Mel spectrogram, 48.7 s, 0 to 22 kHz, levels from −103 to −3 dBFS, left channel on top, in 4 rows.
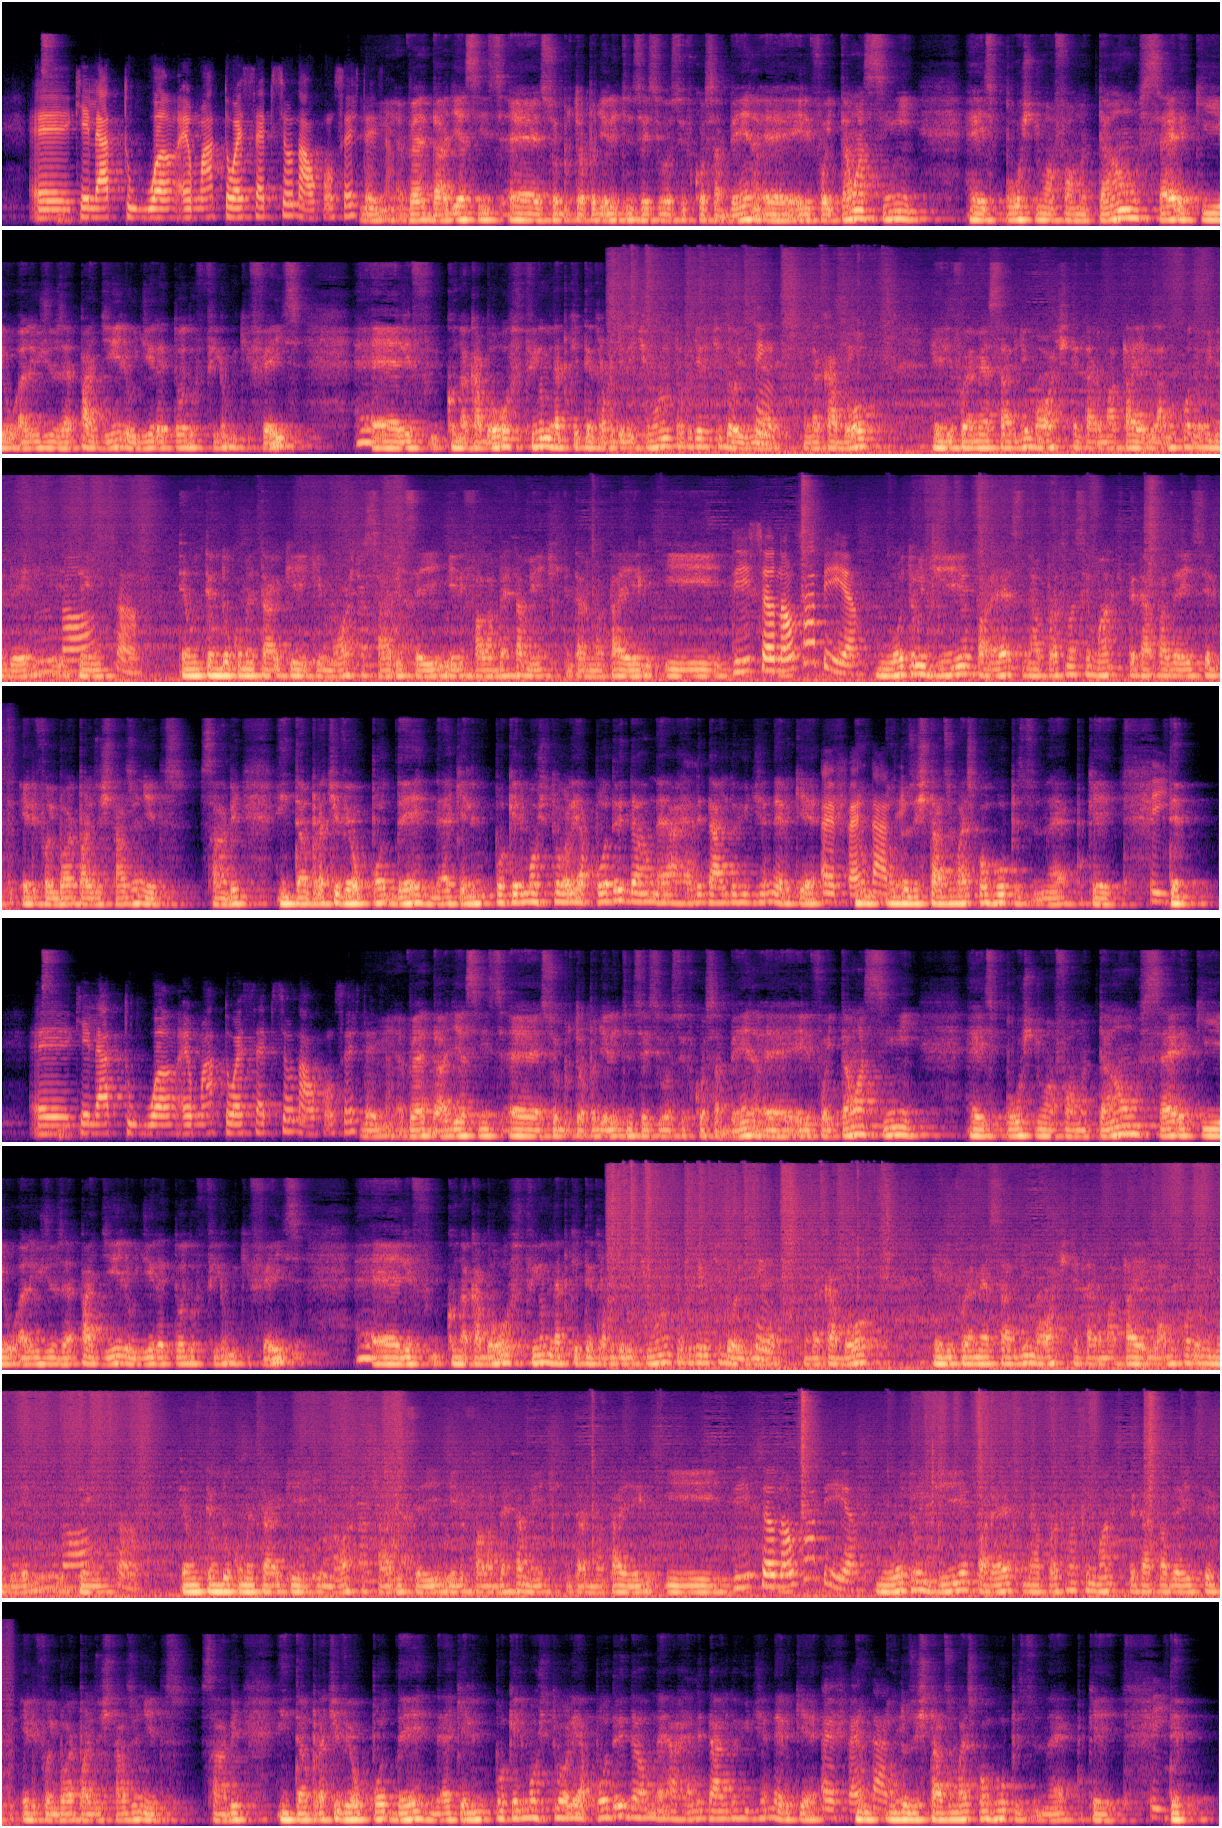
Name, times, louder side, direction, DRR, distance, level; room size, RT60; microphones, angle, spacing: voice 1, 0.3-3.9 19.7-19.9 20.6-20.8 24.7-25.8 31.7-33.0 43.4-43.5 44.7-45.6 48.0-48.2, left 3 dB, 45° left, 12 dB, 0.6 m, -22 dB
voice 2, 3.6-25.4 26.1-31.7 33.1-48.3, left 1 dB, 70° left, -3 dB, 1.2 m, -20 dB
sound 1, 18.2-36.7, right 3 dB, 30° right, 0.6 m, -34 dB
23.5 x 9.5 x 2.9 m, 0.87 s
head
